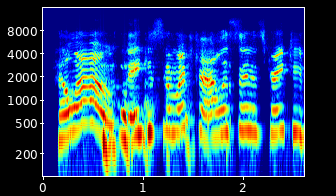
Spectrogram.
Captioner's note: chuckles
